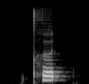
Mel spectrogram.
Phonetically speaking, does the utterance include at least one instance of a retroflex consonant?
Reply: no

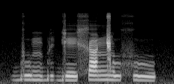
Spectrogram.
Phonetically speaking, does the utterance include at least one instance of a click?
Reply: yes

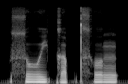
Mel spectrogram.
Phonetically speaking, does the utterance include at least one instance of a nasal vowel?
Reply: no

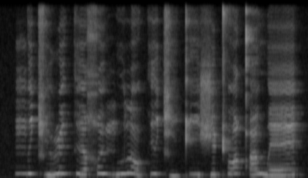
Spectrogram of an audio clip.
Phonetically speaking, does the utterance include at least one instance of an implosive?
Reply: no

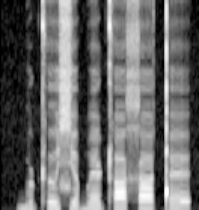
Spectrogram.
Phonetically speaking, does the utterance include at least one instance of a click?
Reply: yes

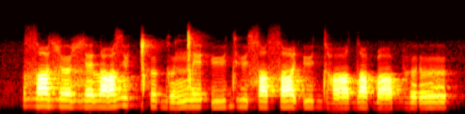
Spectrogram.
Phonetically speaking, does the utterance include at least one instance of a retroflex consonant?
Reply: no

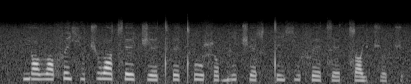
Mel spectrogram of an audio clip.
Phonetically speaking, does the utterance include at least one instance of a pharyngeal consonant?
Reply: no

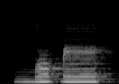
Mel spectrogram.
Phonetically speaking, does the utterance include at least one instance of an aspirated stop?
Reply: no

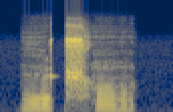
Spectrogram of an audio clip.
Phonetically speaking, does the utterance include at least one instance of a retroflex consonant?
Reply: yes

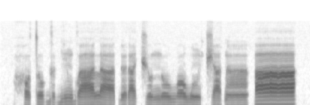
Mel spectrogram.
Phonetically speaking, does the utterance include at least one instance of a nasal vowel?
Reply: yes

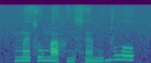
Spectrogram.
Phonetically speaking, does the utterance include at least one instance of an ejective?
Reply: no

